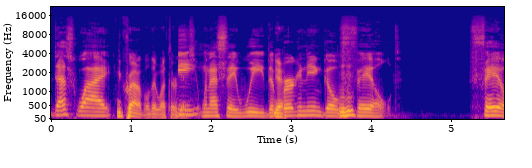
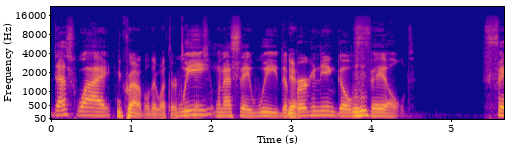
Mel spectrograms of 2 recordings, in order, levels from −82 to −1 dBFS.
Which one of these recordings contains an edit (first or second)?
first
